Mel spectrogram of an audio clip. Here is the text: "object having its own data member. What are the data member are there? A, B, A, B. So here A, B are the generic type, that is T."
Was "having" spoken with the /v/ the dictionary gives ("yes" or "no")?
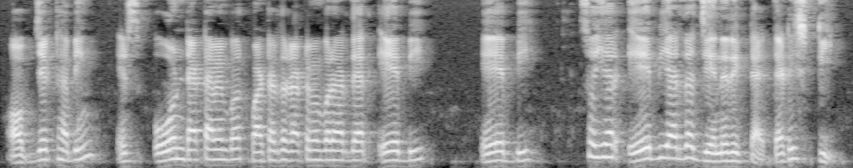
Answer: no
